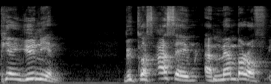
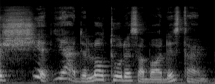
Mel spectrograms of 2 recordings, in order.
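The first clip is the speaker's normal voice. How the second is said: dropped low and much softer, under the breath; mock dawning realization; 4 semitones lower, 12 dB quieter than usual. Congregation members who ignored the warnings, realizing too late, muttered softly. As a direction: mutter it like someone who finally gets it. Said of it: "you say".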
